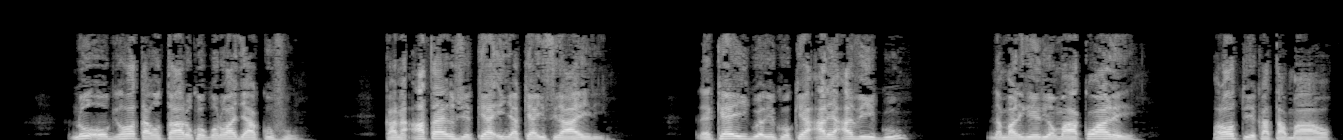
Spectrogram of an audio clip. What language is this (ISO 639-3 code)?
kik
